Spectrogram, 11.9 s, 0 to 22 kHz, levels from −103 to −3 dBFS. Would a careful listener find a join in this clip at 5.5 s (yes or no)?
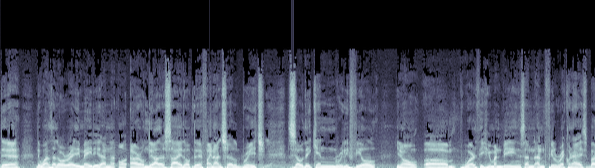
no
